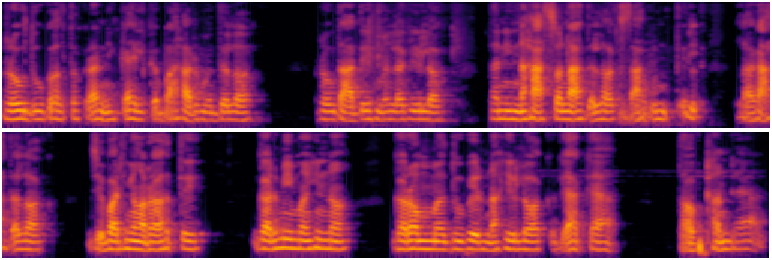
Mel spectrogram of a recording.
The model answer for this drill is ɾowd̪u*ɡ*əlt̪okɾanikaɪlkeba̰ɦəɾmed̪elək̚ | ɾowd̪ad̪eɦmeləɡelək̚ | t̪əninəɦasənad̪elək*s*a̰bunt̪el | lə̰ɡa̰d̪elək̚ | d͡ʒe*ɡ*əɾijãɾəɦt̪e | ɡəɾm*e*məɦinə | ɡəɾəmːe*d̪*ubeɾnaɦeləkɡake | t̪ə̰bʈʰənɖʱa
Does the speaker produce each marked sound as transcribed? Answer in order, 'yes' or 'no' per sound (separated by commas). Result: yes, yes, no, no, yes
